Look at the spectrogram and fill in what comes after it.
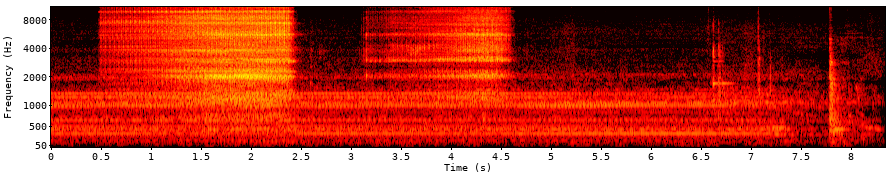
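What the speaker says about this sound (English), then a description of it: "So I'm going to use the bigger gouge just to get rid of some of that bulk." A large gouge cuts wood spinning on a lathe while making a coin box: two loud rasping bursts of cutting over a steady motor hum, each lasting a second or two, then a few light clicks.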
